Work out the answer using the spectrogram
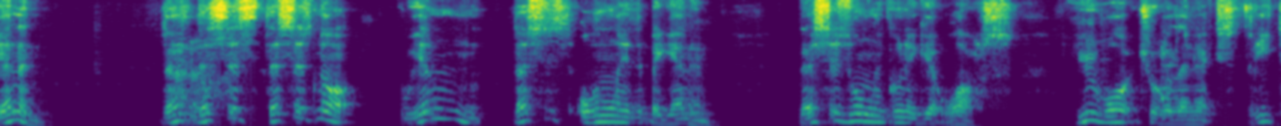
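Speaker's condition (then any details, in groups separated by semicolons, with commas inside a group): No condition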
